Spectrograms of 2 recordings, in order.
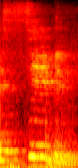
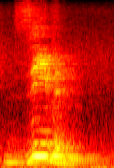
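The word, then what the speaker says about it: sieben: the umlaut so the s is pronounced z don't say sebin don't say c c bit say zeben when you see this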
